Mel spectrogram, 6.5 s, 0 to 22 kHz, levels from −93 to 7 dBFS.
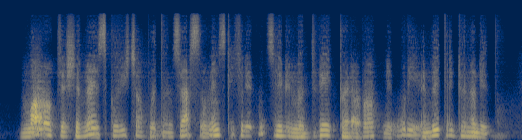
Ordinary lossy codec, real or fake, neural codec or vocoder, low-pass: none; fake; codec, 44.1 kHz, 0.9 kbps, DAC; 14.4 kHz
